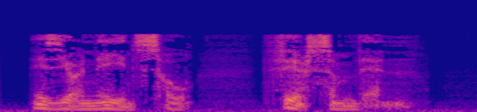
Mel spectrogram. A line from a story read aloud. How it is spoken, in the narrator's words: Court muttered as if in his sleep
